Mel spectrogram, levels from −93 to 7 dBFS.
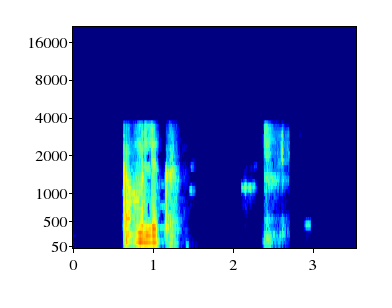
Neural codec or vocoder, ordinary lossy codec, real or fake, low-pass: codec, 16 kHz, 4 kbps, X-Codec, HuBERT features, trained on balanced general audio; AAC, 16 kbps; fake; 3.6 kHz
